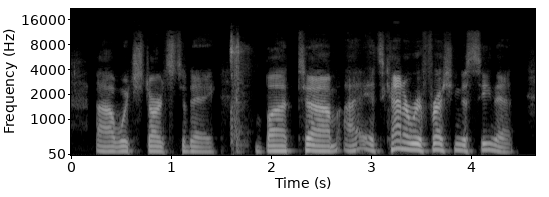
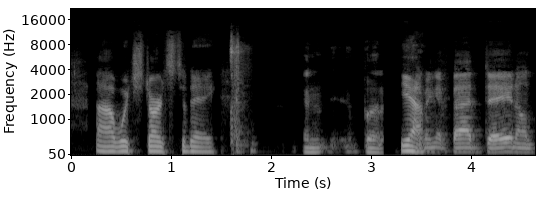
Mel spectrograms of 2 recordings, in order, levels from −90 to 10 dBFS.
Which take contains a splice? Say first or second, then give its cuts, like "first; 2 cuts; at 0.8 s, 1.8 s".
second; 2 cuts; at 1.8 s, 3.1 s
